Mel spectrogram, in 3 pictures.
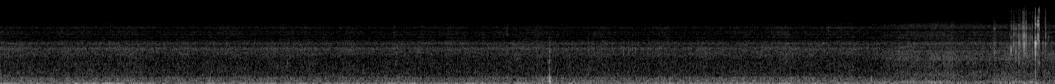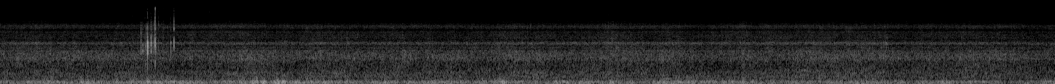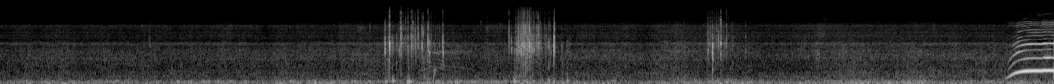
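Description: Wind buffeting the microphone and water rushing along the hulls of a Prindle 18-2 catamaran sailing fast, with a handful of sharp splashes of spray, most of them in the second half.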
